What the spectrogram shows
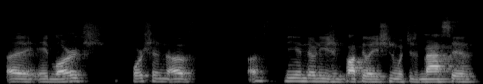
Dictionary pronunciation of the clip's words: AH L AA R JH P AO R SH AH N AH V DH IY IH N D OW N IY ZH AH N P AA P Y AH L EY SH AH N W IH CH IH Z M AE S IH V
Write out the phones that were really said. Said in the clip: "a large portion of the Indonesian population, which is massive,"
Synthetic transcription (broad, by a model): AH L AA R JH P AO R SH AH N AH V DH IY IH N D OW N IY ZH AH N P AA P Y AH L EY SH AH N W IH CH IH Z M AE S IH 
